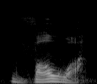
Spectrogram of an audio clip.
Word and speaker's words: Valois: learn Henry Vala is how his name is pronounced vwa told you people are going to be mad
